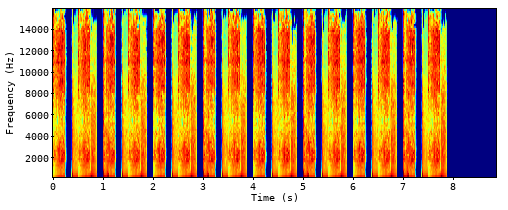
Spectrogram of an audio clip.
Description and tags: Electro síncopa alta 1
Ritmo métrica binaria de 4 pulsos y 4 compases. El sonido grave marca la síncopa.
Síncopa --> 1
Binary metric rhythm of 4 pulses and 4 compasses. The low sound marks the syncopation.
Syncope --> 1
electro, loop, rhythm, ritmo, sincopa, syncope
